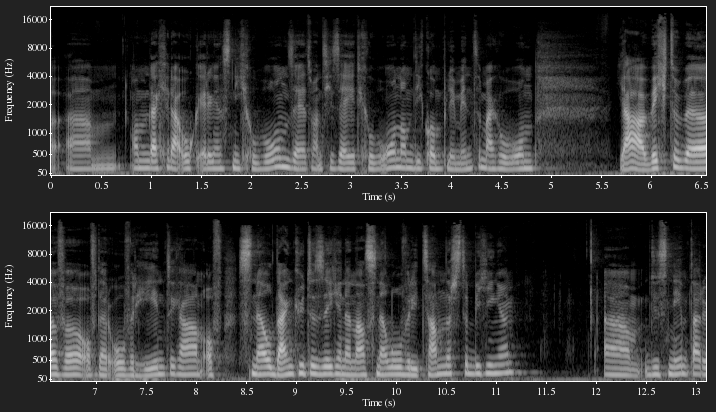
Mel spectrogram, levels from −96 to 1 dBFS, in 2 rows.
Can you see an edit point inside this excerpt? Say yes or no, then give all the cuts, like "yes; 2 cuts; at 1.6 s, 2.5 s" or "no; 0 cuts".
no; 0 cuts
